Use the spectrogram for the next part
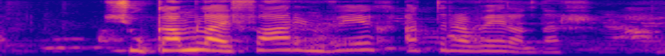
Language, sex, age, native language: Icelandic, male, 11, Icelandic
